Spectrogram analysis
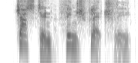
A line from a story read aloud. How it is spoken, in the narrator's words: he said brightly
